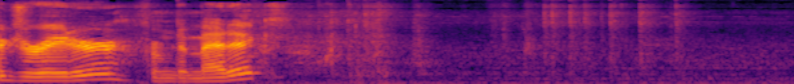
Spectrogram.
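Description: A refrigerator door is pulled open.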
